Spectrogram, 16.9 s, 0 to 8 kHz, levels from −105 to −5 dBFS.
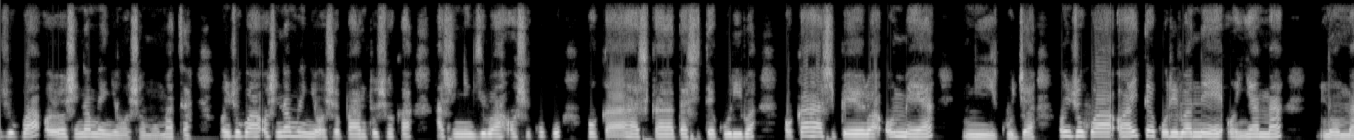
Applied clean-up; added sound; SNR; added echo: none; none; none; none.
